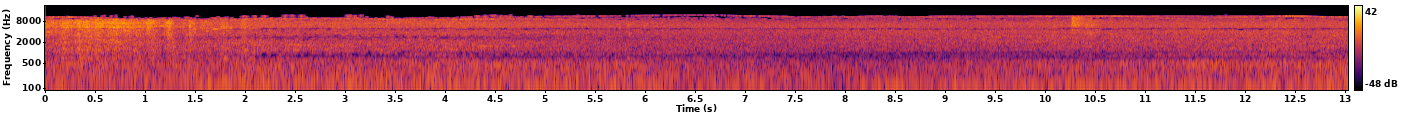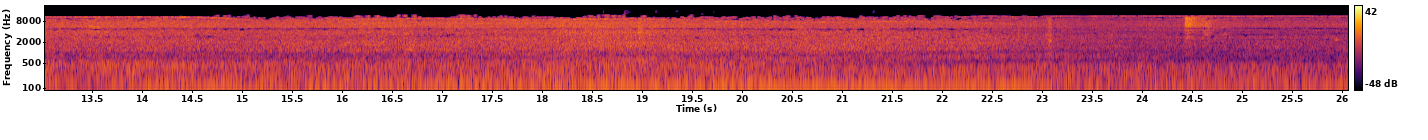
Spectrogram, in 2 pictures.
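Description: Bulldozer's diesel engine running steadily with a deep drone. It grows louder about halfway through and eases off again near the end.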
